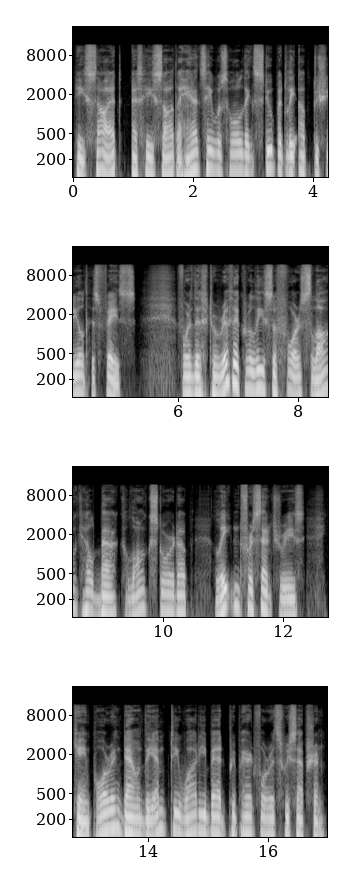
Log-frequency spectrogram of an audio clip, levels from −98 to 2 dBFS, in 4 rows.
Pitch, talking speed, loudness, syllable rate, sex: 115 Hz, 150 wpm, -19 LUFS, 4.1 syllables/s, male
